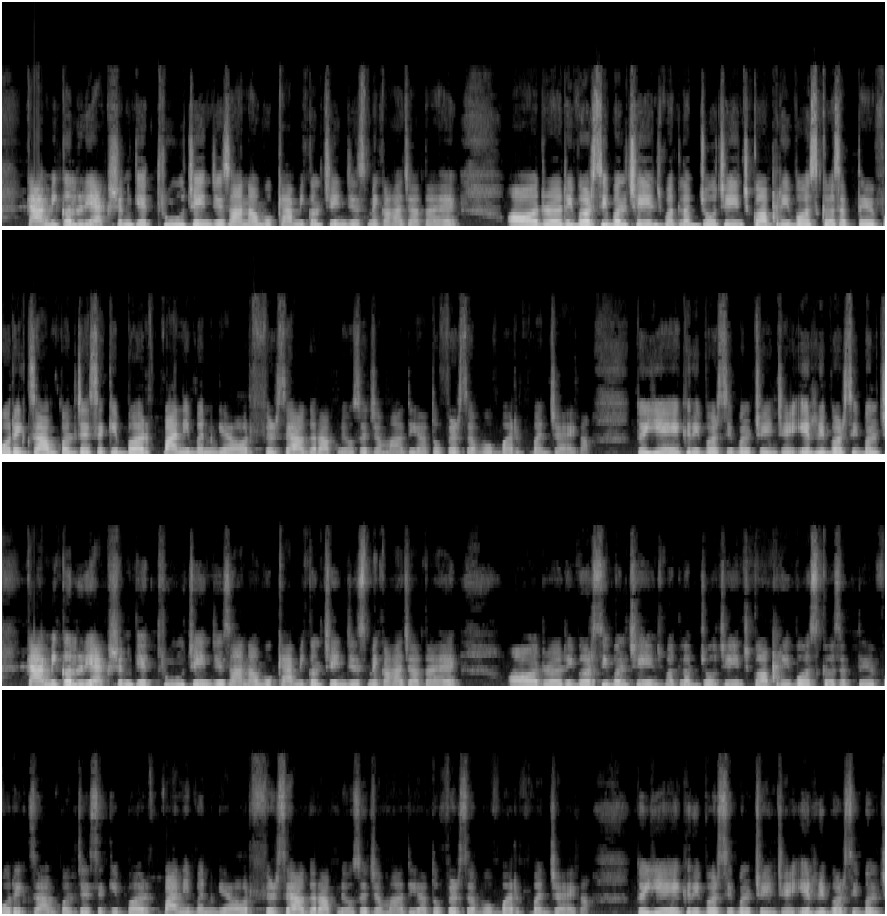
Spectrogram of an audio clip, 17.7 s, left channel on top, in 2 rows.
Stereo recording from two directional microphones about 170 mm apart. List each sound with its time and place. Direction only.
0.3 s a woman's voice: 5° right (ahead or behind)
5.0 s speech: 40° left (ahead or behind)
10.4 s a woman's voice: 40° left (ahead or behind)
11.4 s a woman's voice: 5° left (ahead or behind); by 17.7 s 25° left (ahead or behind)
